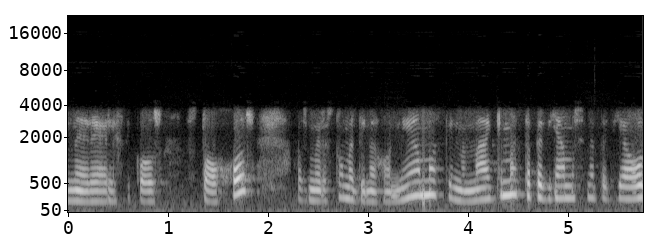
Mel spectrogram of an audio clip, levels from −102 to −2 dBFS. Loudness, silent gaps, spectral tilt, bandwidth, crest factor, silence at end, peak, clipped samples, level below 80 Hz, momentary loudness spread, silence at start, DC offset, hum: -30 LUFS; none; -8.5 dB/octave; 4 kHz; 20 dB; 0 s; -10 dBFS; under 0.1%; -60 dBFS; 11 LU; 0 s; under 0.1%; none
